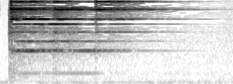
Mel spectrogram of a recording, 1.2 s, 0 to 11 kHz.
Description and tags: Dropped Spanner 1
Oops, dropped a spanner on the concrete floor of my garage.
harmonics, metal, spanner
